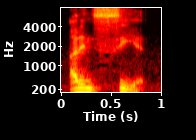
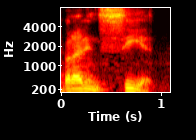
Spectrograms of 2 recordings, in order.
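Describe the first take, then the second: First: Didn't leaned on, falling at the end; stress on DIDN'T. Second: Said in the usual way. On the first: Real, not acted. Telling the chat he never saw the clip, stress on didn't. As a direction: press hard on "didn't".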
